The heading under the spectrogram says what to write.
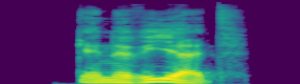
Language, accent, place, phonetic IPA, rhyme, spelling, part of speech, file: German, Germany, Berlin, [ɡenəˈʁiːɐ̯t], -iːɐ̯t, generiert, adjective / verb, De-generiert.ogg
- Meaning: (verb) past participle of generieren; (adjective) generated; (verb) inflection of generieren: 1. third-person singular present 2. second-person plural present 3. plural imperative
